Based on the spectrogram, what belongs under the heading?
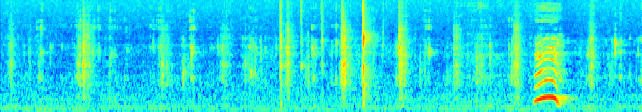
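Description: A person chewing a mouthful of kimbap (seaweed-wrapped rice roll) close to the microphone, with small wet mouth clicks throughout. About five seconds in comes a short, high hum through the closed, full mouth that rises and then falls.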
